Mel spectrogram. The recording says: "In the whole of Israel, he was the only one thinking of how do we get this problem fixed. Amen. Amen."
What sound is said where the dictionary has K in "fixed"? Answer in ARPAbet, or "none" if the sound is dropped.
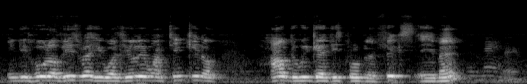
K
